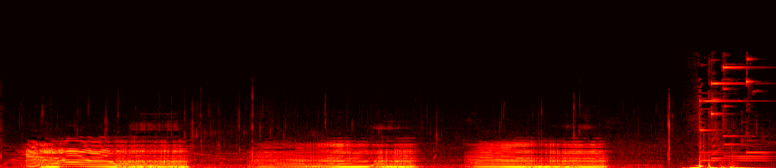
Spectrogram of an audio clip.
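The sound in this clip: Red deer stag calling in a floodplain forest from a distance: three long, low, moaning bellows with rich harmonics, each over a second, separated by short pauses, then a brief sharp noise at the end.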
